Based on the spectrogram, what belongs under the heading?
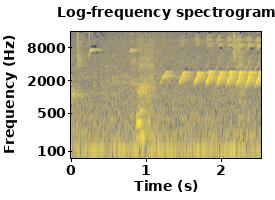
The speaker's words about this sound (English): That bird sounds like it's in the house. It does.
